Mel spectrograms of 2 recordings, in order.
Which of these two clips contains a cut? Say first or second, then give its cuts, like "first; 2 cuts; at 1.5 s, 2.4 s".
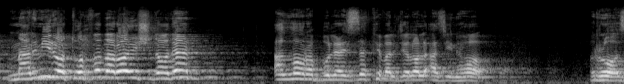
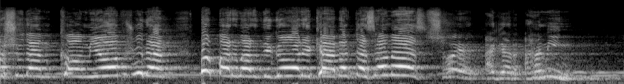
second; 1 cut; at 4.6 s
